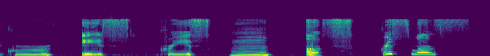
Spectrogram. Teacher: the A makes the schwa sound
